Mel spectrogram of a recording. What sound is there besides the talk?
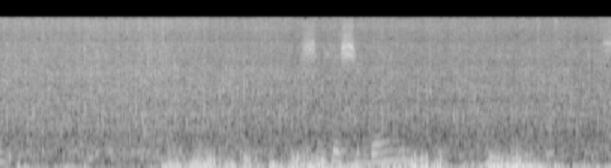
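waterfall flowing water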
